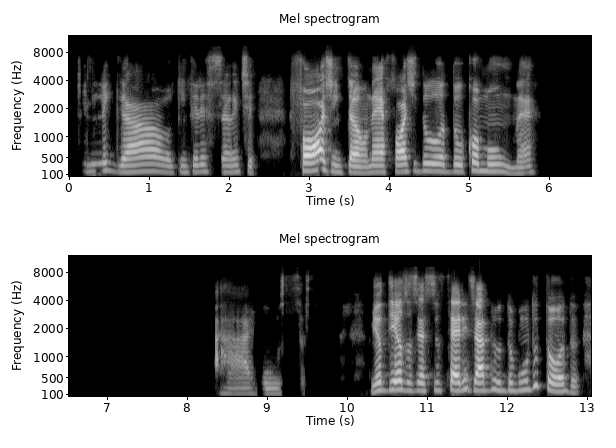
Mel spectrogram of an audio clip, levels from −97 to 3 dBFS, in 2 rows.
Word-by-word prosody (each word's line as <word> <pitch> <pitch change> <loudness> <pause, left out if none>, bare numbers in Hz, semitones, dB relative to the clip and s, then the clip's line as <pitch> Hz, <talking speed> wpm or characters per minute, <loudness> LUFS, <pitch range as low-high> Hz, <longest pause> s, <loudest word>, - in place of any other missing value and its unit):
Que 175 - -25
legal, 170 -2 -4
que 150 +1 -19
interessante. 155 -1 -11 0.4
Foge 185 0 +5
então 145 -2 +1
né, 155 +1 +2
foge 165 +3 0
do 175 -1 -3
do 165 0 -7
comum, 170 -4 -4
né? 140 +3 -7 2.6
Ai, 120 - -13
russas, 120 0 -19 0.8
meu 185 +5 +1
Deus, 205 +1 +3
você 190 0 -4
assistiu 185 +1 -5
séries 195 +3 +4
já 190 -2 +7
do 195 +1 -9
do 185 0 -10
mundo 210 +10 -8
todo. 170 - -3
170 Hz, 110 wpm, -23 LUFS, 155-185 Hz, 2.6 s, já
